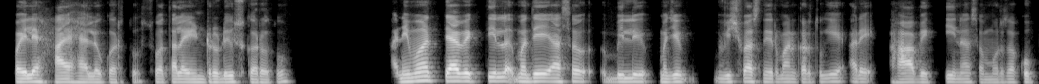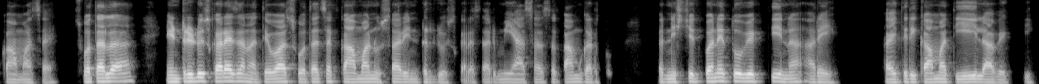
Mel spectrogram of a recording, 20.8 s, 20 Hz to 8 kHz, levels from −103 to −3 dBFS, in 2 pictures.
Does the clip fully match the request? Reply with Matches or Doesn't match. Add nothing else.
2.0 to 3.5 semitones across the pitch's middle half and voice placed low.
Matches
